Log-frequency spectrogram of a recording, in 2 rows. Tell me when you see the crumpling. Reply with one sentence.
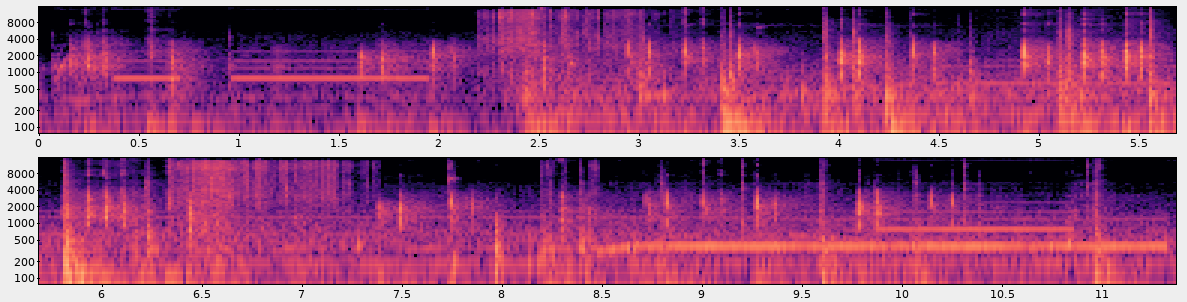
The crumpling can be heard from 2.1 to 3.6 s and from 6.3 to 8.5 s.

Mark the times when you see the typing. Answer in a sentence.
The typing can be heard from 0.1 to 10.3 s.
